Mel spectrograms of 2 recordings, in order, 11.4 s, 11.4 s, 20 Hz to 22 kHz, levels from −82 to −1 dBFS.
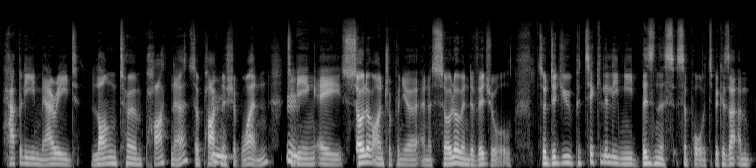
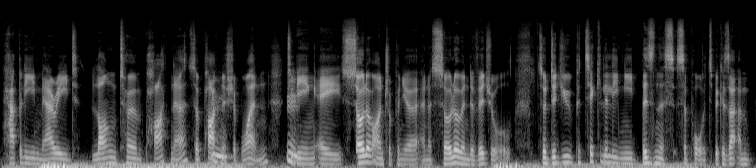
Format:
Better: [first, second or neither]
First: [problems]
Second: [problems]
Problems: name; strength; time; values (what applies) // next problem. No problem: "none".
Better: first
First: none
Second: low rumble; faint; throughout; 25 dB below the speech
